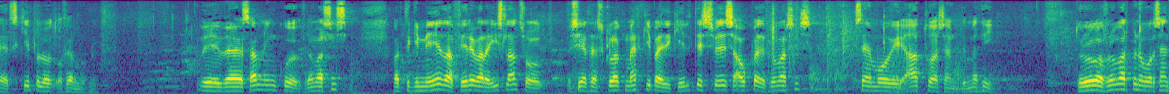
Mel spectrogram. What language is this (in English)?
Icelandic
